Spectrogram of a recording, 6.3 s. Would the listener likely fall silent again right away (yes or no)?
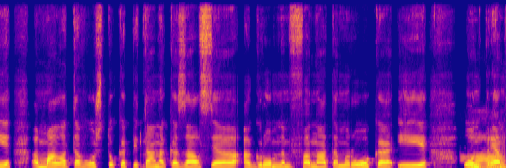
yes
